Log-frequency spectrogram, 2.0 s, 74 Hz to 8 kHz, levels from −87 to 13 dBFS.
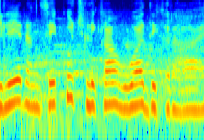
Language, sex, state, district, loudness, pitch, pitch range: Hindi, female, Uttar Pradesh, Lucknow, -14 LUFS, 240 Hz, 225-250 Hz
